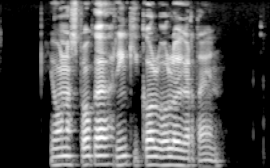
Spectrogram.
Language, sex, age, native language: Icelandic, male, 12, Icelandic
